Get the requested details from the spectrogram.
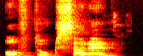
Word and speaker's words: Ovduk Sarer: My favorite, and Ron, correct me if I'm not pronouncing it well, Ovduk Sarer. – Oh, beautiful. Your Armenian is excellent.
